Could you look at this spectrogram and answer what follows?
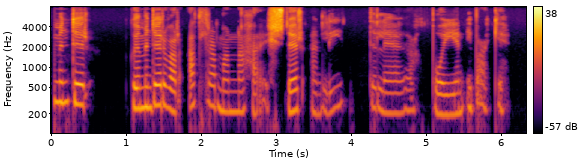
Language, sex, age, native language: Icelandic, female, 13, Russian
